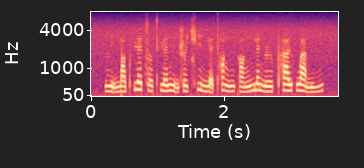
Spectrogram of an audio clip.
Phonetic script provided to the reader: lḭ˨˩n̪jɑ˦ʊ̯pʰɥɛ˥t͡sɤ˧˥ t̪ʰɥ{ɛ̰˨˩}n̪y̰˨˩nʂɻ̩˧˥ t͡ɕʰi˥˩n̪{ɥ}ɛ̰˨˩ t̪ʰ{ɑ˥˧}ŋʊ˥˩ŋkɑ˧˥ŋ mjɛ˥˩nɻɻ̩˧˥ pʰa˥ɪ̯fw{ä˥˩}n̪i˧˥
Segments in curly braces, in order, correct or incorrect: incorrect: ɛ˧˥, incorrect: j, correct, correct

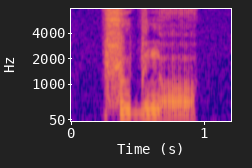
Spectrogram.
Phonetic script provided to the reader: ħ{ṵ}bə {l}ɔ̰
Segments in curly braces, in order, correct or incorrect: incorrect: u, incorrect: n

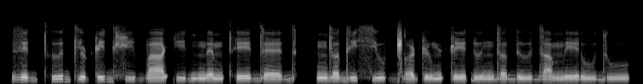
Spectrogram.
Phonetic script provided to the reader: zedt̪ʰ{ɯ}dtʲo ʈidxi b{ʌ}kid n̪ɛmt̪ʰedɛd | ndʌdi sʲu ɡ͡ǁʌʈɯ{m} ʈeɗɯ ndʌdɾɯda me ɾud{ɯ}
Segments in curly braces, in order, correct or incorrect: correct, incorrect: a, correct, incorrect: u

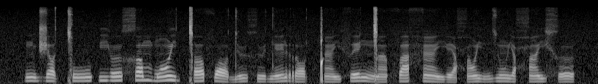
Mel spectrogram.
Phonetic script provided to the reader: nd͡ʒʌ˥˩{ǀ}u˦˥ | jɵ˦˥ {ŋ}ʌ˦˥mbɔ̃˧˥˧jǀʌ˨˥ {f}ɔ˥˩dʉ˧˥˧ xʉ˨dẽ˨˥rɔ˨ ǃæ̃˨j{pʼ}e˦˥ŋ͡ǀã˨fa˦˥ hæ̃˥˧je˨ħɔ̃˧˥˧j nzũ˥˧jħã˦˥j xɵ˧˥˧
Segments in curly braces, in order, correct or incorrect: correct, incorrect: x, correct, incorrect: f

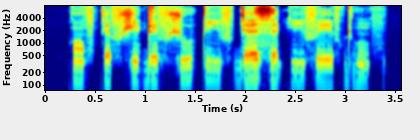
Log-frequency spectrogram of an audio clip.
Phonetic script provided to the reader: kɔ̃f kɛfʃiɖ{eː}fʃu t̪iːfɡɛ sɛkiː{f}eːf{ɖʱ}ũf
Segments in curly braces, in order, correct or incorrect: incorrect: e, correct, correct

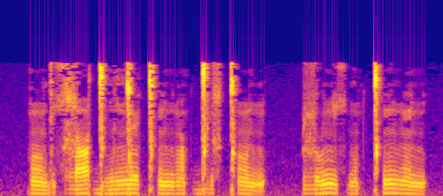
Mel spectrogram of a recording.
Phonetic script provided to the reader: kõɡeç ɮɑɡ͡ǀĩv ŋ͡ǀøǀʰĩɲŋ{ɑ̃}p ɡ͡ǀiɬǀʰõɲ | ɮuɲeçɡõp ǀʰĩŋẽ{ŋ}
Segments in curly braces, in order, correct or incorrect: correct, incorrect: ɲ

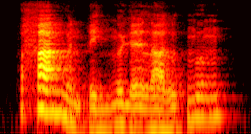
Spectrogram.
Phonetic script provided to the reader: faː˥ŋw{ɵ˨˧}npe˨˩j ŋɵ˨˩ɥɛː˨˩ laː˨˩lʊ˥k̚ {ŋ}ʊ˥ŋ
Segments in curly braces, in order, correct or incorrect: incorrect: ɵ˨˩, correct

